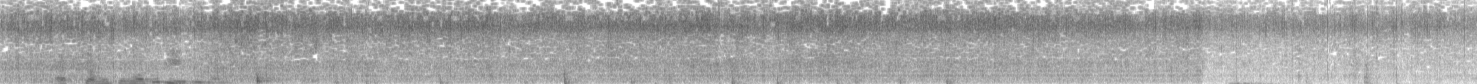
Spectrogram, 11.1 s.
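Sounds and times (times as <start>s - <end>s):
food sizzling in hot oil: 0.0s - 11.0s
spatula scraping and knocking pan: 1.4s - 8.2s.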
